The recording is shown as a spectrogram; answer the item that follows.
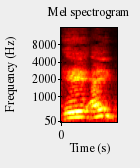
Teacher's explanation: ए और ऐ ऐसा शब्द है जिसको कंठ द्वारा भी निकालते हैं, उसमें तालु का भी कुछ प्रयोग होता है, तब जाकर के शुद्ध ए और ऐ निकलता है। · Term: कंठ तालु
